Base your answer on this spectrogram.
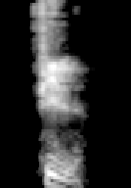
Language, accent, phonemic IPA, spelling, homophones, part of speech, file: French, France, /fil/, -phile, fil / file / filent / files / fils / Phil / -philes / phylle / phylles, suffix, LL-Q150 (fra)--phile.wav
- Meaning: 1. -philic 2. -phile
